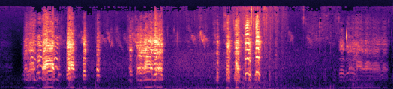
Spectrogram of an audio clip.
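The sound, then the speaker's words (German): A goose named Schnatterbix honks and cackles in a rapid, uneven series of loud, harsh calls, with short bursts and brief pauses, fading to softer chatter toward the end. “Aber hören wir mal, was Barbara der Gans mit dem lustigen Namen Schnatterbix noch über den heiligen Ulrich erzählt.”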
